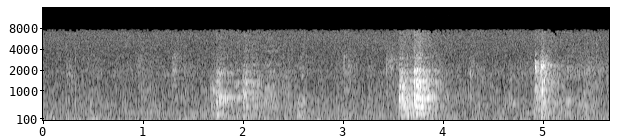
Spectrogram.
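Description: Cabinet doors open and shut a few times at uneven intervals as someone searches them, with soft knocks and one firmer thud in the middle, against a quiet room hum.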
